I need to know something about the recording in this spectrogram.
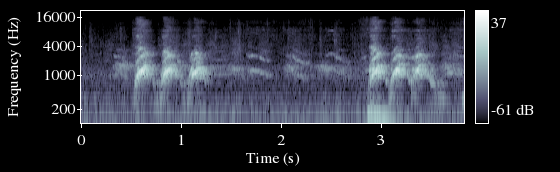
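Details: Long-coated Chihuahua puppy, a male born April 13, 2018, white and red, giving two bursts of three sharp high yapping barks with faint whines in between.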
